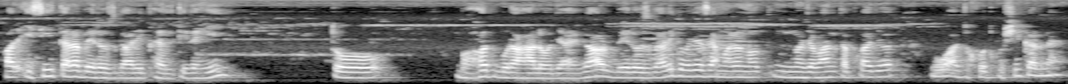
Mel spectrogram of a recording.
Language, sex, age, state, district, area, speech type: Urdu, male, 18-30, Delhi, North West Delhi, urban, spontaneous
